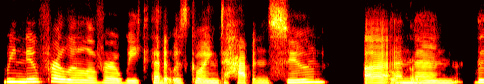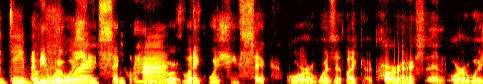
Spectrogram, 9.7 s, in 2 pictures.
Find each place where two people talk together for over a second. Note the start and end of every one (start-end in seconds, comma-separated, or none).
5.2-6.9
